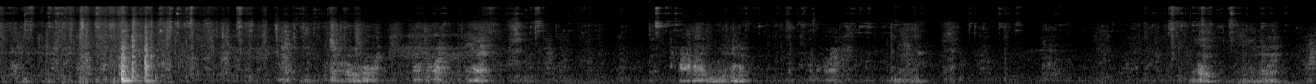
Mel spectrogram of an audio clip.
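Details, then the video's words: Akbaş shepherd dogs Zeyna and Güdük Reis at play in Turkey, giving rough breathy snorts and low grumbling bursts in irregular clusters, with a loud scuffle near the start and quieter gaps between bouts. "AKBAŞ ASİL KANGAL ZEYNA VE GÜDÜK REİS OYNUYOR"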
